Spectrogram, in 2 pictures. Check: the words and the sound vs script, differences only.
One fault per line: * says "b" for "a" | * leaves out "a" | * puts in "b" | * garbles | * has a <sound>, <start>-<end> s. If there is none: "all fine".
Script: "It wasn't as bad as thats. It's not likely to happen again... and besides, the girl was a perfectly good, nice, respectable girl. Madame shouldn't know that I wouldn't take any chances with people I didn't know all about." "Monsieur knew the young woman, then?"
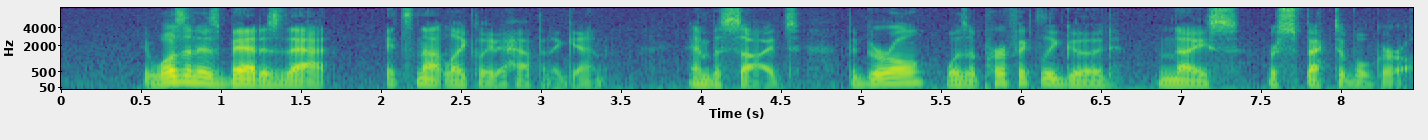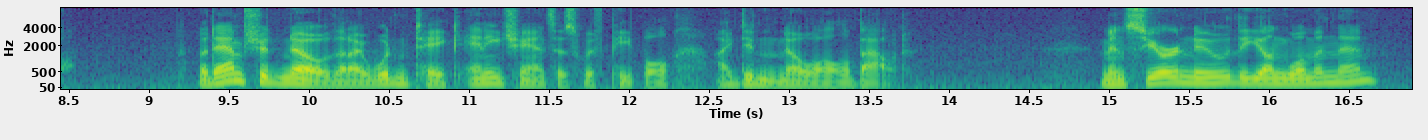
* says "that" for "thats"
* says "should" for "shouldn't"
